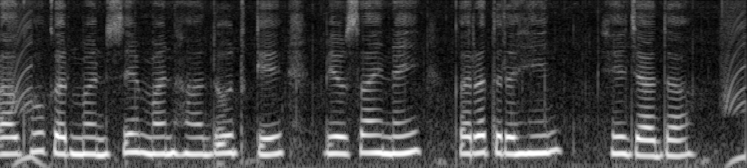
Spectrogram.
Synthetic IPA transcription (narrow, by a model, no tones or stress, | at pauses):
aːɡʱukɐɾmɐnsemɐnɦãːd̪uːd̪kebjɐwsaːinɐikɐɾət̪ɾəɦin | hed͡ʒjaːd̪aː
